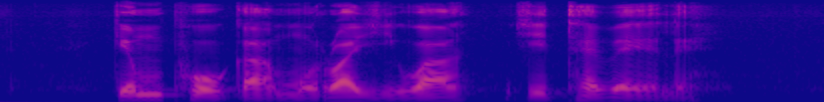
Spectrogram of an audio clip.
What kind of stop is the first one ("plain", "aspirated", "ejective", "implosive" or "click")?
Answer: ejective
